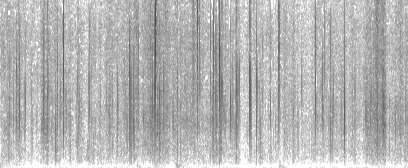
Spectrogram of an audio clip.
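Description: Two handfuls of small, solid, round wooden beads are held in cupped palms and trickled and shaken with the fingers over a fluffy blanket, where more beads lie. The result is a quiet, steady stream of dry, bright clicks and clatters with very short decay and almost no low end, with sharper clicks standing out now and then.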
